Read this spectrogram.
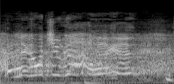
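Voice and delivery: mock suspicious call. Calling to chewing cousin.

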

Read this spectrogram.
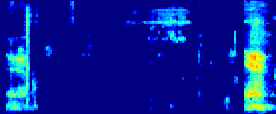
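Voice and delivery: ordinary delivery

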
